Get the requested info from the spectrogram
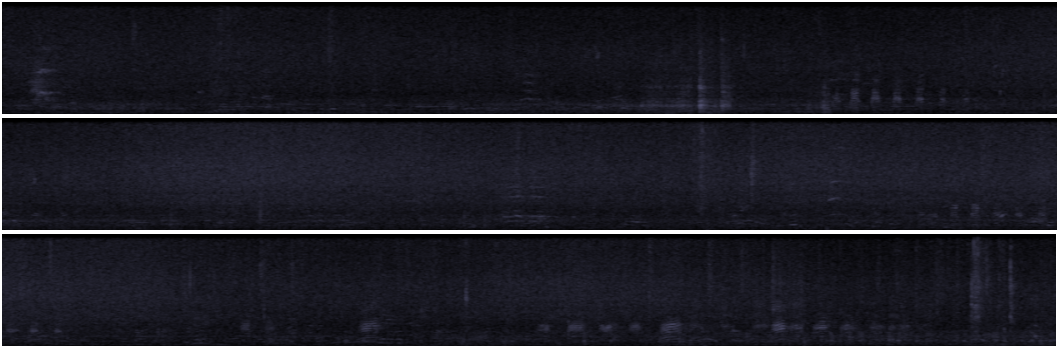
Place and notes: Trakai Historical National Park, Trakai, Lithuania - Ducks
